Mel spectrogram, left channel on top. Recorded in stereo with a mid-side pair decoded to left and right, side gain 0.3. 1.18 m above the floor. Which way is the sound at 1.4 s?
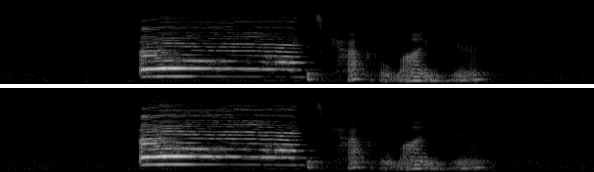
50° right.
